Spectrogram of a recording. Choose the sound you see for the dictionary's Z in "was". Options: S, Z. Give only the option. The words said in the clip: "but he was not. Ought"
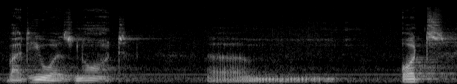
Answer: Z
